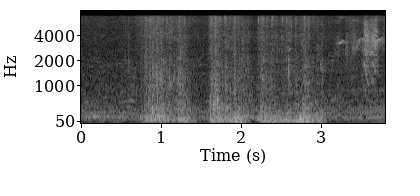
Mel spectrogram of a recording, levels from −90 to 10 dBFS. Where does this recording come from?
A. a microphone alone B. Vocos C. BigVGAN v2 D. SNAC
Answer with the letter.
A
